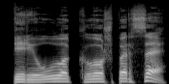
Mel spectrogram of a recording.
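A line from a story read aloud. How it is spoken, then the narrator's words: Exclaimed. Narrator (Russian): воскликнул Карл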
